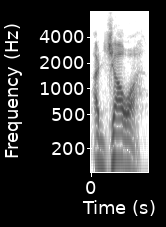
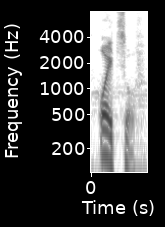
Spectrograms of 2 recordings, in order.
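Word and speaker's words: Ojców: to a place called Oitzhof. Oitzhof. Okay, if you English and you try and pronounce it the way it looks, it looks like Ajawa. But in Polish it's pronounced Oitzhof.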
